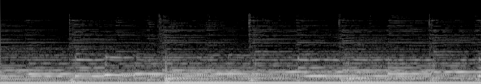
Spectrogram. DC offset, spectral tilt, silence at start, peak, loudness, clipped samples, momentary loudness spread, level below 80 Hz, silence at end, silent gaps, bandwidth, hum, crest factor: under 0.1%; -9.5 dB/octave; 0 s; -4 dBFS; -18 LUFS; under 0.1%; 2 LU; -16 dBFS; 0 s; none; 5.4 kHz; none; 12 dB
